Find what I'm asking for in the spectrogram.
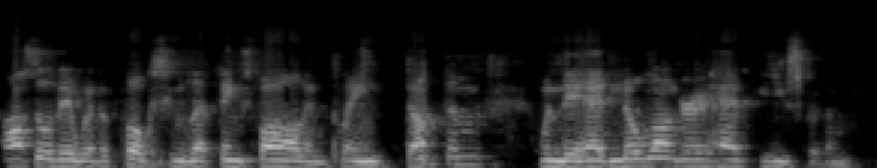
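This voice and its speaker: A theater performer gives a dramatic reading of a novel excerpt, narrating and acting out the dialogue in a medium-pitched voice at a moderate pace. The live recording is muffled, with faint noise.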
